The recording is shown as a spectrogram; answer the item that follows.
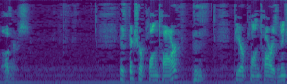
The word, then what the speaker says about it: Plantard: We're going to be looking primarily at Pierre Plantard. The final D in his name is not pronounced in French.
